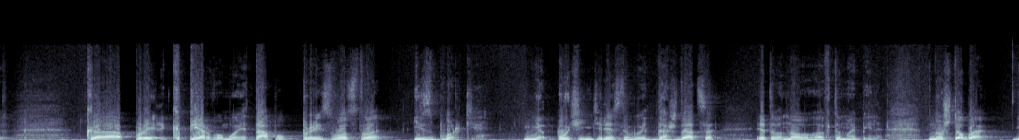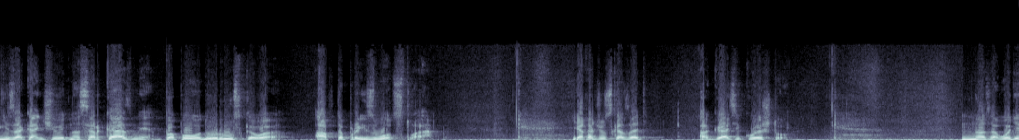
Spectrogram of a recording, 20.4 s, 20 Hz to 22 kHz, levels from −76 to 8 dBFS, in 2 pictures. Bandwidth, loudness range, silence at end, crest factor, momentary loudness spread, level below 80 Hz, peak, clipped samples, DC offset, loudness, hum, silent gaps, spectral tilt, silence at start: 14.5 kHz; 4 LU; 0 s; 10 dB; 18 LU; -26 dBFS; 0 dBFS; under 0.1%; under 0.1%; -10 LUFS; none; none; -7 dB/octave; 0 s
